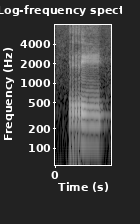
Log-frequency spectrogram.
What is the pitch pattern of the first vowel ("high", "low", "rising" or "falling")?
high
